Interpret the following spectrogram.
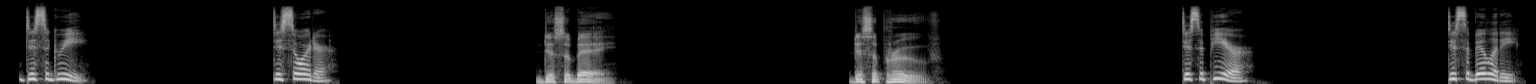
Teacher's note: the s in the prefix dis is pronounced as s and not as z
